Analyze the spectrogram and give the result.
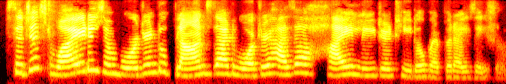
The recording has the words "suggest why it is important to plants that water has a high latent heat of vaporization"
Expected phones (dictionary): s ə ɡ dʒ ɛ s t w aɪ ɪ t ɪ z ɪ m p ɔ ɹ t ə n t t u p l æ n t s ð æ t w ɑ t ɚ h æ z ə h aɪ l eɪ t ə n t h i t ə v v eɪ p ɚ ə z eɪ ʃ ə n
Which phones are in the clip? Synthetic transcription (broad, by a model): s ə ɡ dʒ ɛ s t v aɪ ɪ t ɪ z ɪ m p ɔ ɹ t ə n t t u p l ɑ n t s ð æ t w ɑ t ɚ h æ z ə h aɪ l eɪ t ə t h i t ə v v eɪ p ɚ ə z eɪ ʃ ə n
